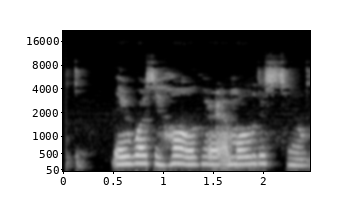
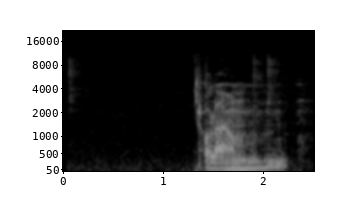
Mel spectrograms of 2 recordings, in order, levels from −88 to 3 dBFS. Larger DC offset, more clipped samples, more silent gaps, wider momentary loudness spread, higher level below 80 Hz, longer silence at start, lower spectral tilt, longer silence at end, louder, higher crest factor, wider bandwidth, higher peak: neither; neither; neither; second, 4 LU vs 11 LU; second, -60 dBFS vs -48 dBFS; about the same, 0.1 s vs 0.05 s; second, -4 dB/octave vs -6 dB/octave; second, 0 s vs 0.25 s; first, -17 LUFS vs -37 LUFS; about the same, 16 dB vs 20 dB; second, 9.6 kHz vs 11.5 kHz; first, -2 dBFS vs -20 dBFS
